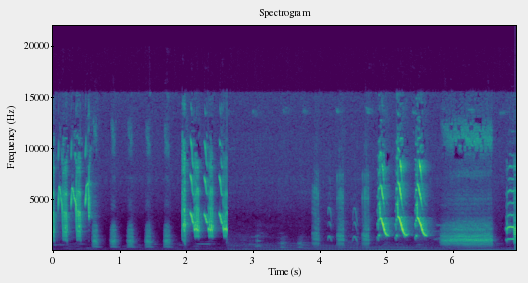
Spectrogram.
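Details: Jalak Nias, known too as brown starling, in song to draw other starlings into singing: quick repeated downslurred whistles, a short pause with low hum, then sharp slurred notes and a harsh rasping squawk.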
